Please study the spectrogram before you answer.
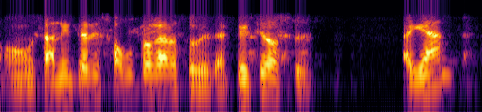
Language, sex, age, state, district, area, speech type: Odia, male, 45-60, Odisha, Sambalpur, rural, conversation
